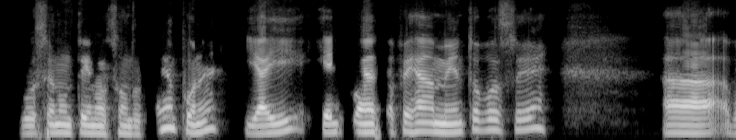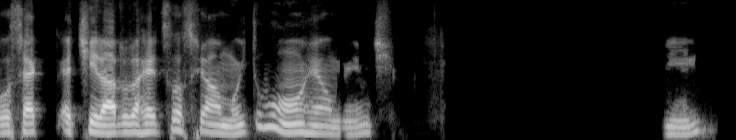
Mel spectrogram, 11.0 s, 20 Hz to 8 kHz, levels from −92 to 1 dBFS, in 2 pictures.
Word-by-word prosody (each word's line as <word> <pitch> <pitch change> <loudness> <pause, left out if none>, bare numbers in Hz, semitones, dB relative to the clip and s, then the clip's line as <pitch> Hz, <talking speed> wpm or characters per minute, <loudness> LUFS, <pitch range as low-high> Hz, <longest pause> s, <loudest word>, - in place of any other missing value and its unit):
Você 120 +2 -3
não 125 0 +2
tem 125 0 +1
noção 115 0 0
do 110 - -4
tempo, 185 -7 0
né, 165 +8 -1 0.2
e 120 -1 -1
aí 145 +9 +2
quem 135 -1 +2
tem 135 0 0
essa 135 - 0
ferramenta, 140 +1 +2
você 170 +3 -4 0.9
ah, 125 -1 +3
você 125 +3 0
é 135 - +1
é - - -1
tirado 130 -3 +4
da 135 - +4
rede 135 0 +1
social. 150 -6 -1
Muito 120 - -3
bom 135 -12 +1
realmente. 115 -1 -5 2.0
Sim. 110 +9 -7
130 Hz, 140 wpm, -23 LUFS, 120-145 Hz, 2.0 s, tirado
